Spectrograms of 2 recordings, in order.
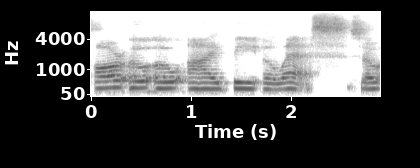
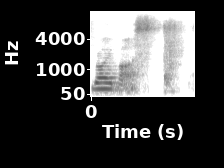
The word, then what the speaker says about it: Rooibos: meant to be pronounced it's meant to be pronounced almost like roy and then boss roibos um and it's been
